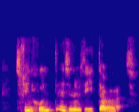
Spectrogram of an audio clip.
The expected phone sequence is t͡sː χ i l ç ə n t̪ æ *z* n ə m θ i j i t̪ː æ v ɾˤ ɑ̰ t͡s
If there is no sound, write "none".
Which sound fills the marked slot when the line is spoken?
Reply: z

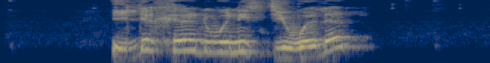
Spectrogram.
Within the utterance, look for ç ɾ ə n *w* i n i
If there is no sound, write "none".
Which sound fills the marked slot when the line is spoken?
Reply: w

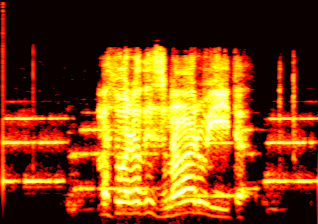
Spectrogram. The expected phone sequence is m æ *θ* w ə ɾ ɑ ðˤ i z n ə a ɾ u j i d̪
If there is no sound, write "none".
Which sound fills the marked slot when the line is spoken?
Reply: θ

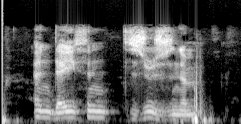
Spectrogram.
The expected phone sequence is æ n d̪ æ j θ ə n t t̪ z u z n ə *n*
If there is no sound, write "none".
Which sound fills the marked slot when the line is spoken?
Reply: m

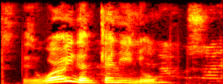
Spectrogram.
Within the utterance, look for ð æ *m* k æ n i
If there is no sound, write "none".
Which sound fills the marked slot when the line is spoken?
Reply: m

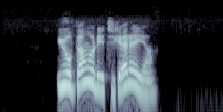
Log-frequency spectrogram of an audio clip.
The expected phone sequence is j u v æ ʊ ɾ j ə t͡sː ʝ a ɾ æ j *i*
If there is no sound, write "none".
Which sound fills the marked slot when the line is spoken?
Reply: æ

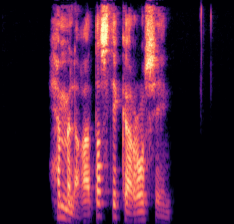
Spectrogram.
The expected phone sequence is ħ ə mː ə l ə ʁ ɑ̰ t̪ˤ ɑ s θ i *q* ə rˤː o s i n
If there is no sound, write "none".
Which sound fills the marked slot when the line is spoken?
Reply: k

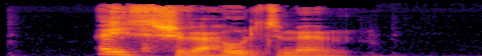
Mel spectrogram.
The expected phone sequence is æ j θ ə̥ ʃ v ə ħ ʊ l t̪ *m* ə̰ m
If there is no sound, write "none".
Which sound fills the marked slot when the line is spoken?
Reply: m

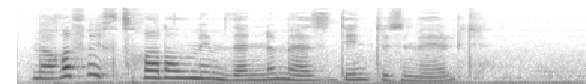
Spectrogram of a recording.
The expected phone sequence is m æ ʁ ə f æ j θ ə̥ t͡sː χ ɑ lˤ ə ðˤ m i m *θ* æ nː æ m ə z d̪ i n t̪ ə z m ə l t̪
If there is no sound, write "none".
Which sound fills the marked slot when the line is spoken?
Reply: ð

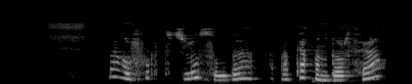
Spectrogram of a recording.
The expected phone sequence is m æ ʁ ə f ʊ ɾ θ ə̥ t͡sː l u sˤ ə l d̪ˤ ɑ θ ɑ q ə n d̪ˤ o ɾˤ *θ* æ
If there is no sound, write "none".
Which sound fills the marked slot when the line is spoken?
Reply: θ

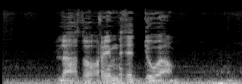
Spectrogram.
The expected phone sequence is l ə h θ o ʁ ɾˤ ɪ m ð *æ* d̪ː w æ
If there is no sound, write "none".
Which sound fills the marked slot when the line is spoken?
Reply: æ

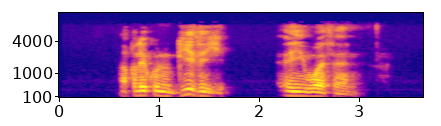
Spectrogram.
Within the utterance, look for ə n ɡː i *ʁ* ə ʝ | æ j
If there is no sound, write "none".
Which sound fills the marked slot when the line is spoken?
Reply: ð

